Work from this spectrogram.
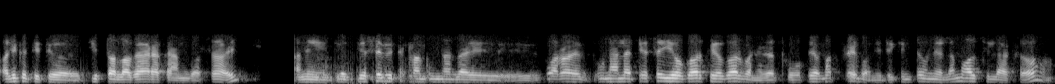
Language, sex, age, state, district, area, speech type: Nepali, male, 30-45, West Bengal, Darjeeling, rural, conversation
